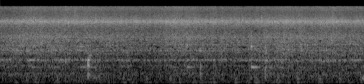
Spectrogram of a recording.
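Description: Vegetables frying in a pan for a mixed vegetable curry, giving a loud, dense, continuous sizzle and hiss with a few faint scrapes of stirring.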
